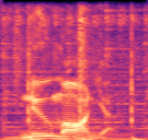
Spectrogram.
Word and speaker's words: pneumonia: important words where the P is a silent ghost letter. First, the medical term pneumonia. This is a serious lung infection. We say pneumonia.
